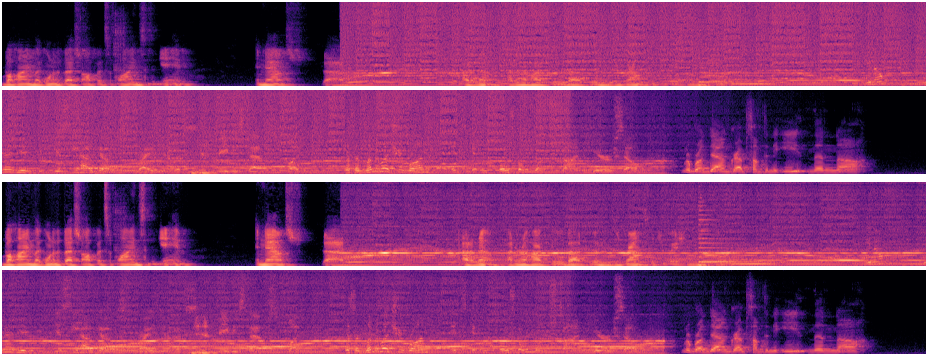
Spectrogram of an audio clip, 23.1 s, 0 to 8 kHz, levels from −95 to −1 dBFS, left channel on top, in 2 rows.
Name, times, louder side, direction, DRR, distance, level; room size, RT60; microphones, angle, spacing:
voice 1, 0.0-2.4 3.2-3.7 4.0-4.6 5.7-9.2 13.9-14.2, right 3 dB, 65° right, 0.8 m, -26 dB
sound 1, 4.1-19.8, right 8 dB, 30° right, 0.6 m, -26 dB
sound 2, 4.2-20.3, left 7 dB, 70° left, 0.9 m, -34 dB
sound 3, 8.7-11.6, right 6 dB, 90° right, 1.0 m, -34 dB
voice 2, 10.3-11.1 11.5-22.3, equal, 10° left, 0.7 m, -30 dB
15.0 x 10.5 x 3.0 m
head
